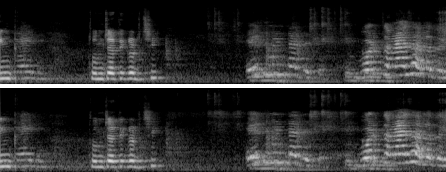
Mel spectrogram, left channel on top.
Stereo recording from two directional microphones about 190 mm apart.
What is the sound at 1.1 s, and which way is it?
Speech, 15° left (ahead or behind).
